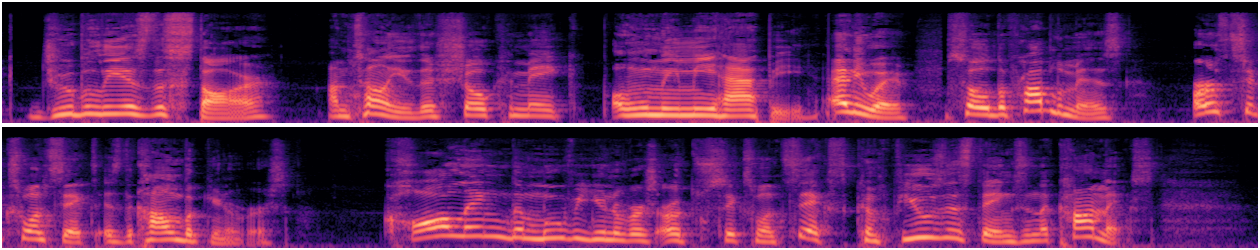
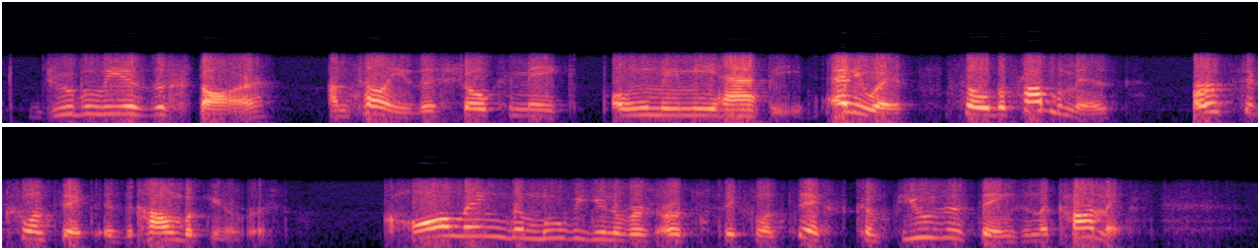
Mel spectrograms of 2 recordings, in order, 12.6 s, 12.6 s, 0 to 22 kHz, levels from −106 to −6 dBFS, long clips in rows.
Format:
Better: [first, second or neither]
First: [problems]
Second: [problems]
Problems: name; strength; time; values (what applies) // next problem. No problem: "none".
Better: first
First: none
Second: phone-call audio; poor line; nothing above 4 kHz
